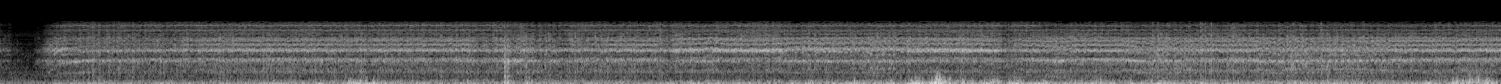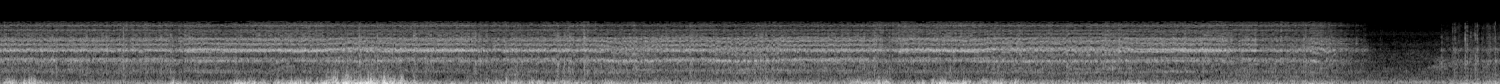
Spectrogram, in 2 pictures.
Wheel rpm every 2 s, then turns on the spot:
90, 160, 160, 160, 160, 160, 160, 160, 160, 160, 160, 160, 160, 160, 40.
28-30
